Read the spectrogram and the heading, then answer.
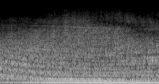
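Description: A steady, droning propeller engine hums throughout, its low tonal drone holding constant with a broad airy wash on top, like a small unmanned aircraft passing overhead.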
